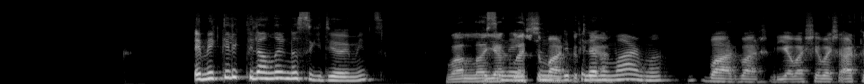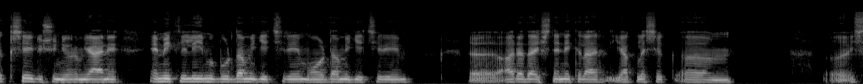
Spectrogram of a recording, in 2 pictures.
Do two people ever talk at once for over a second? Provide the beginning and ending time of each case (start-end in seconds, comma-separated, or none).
4.8-6.1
